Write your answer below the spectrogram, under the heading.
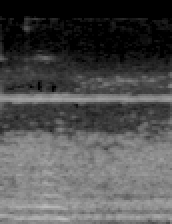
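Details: Continuous droning buzz of honey bees at beehives in Jamaica while a man handles them; a low, even hum with a thin steady high whine above it.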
